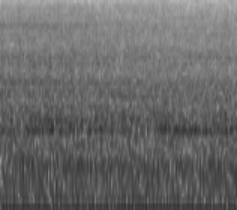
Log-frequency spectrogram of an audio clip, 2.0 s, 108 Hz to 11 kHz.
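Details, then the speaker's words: 1975 AMC Matador sedan, 258 cubic inch six, warmed up at low idle: a smooth, even low hum with no knocks or misses. Idling healthily. "All right, there's a good look at the underside of the hood and the 258 cubic inch engine. Now it has warmed up, so we're on low idle."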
